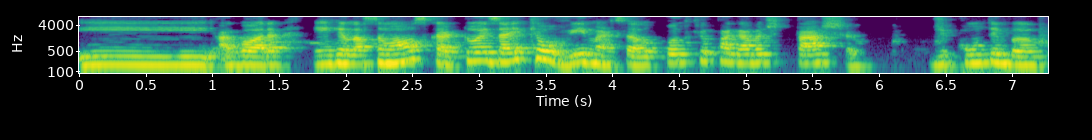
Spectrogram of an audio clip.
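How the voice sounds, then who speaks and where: Somewhat breathy and at medium pitch, a woman speaks at a fairly slow pace. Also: ordinary pitch variation. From São Paulo, Brazil. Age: 40s. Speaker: salesperson, course student. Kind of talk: interview testimony.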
